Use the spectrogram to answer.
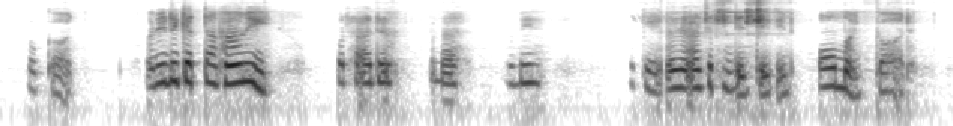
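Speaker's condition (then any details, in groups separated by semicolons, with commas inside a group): No condition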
